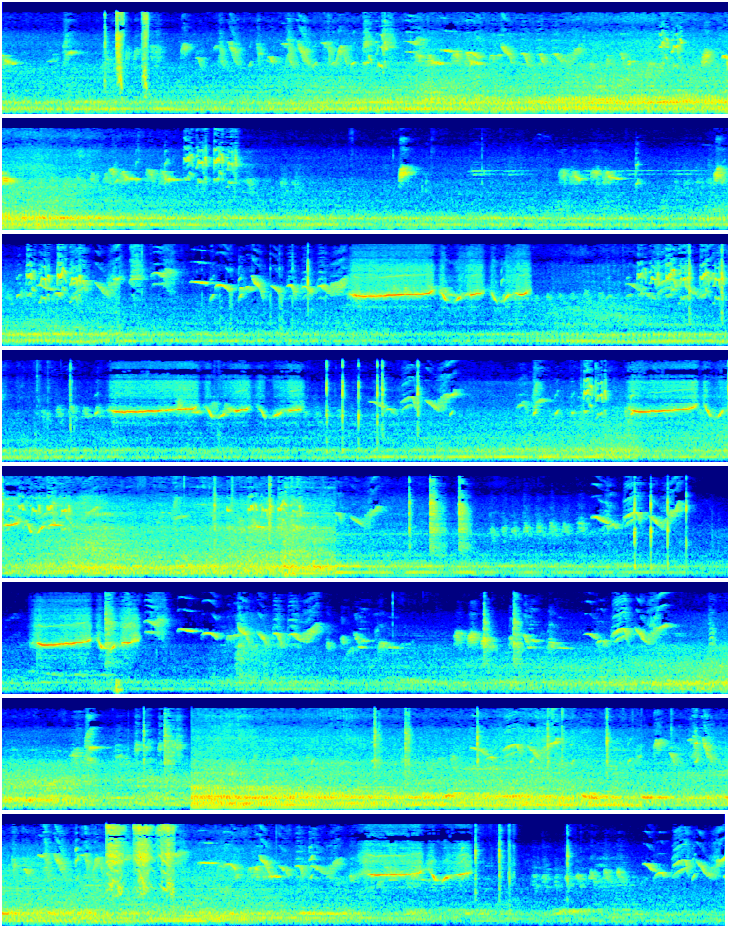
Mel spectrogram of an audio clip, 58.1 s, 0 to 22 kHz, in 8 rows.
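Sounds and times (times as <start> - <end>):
bird singing whistled phrases: 17.9 - 19.9, 22.7 - 25.0, 28.0 - 29.7, 36.6 - 38.2, 54.4 - 55.6.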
